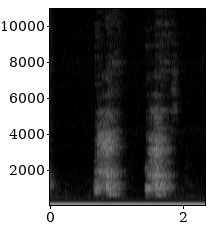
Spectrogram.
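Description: Two muffled, breathy coughs from a man in a bathroom after getting hot sauce on his chin, spaced under a second apart, faint, with no talking.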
